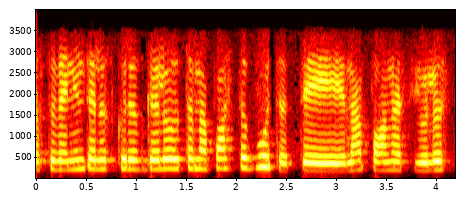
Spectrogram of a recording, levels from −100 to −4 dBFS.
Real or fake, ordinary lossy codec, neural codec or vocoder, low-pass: real; AAC, 32 kbps; none; 3.6 kHz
